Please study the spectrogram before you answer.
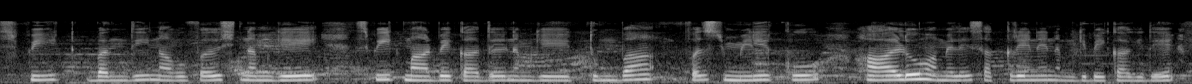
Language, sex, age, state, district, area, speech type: Kannada, female, 18-30, Karnataka, Bangalore Urban, urban, spontaneous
